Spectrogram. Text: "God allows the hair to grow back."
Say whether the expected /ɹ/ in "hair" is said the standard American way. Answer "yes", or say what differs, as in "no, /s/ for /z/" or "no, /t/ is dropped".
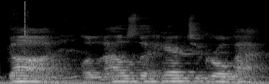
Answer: yes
